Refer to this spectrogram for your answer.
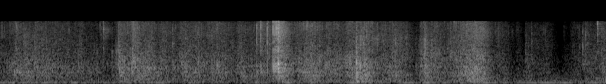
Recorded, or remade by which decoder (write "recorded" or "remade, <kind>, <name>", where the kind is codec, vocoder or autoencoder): recorded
